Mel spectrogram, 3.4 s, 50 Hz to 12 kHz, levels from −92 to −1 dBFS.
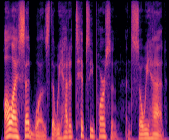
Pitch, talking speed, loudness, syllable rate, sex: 105 Hz, 230 wpm, -21 LUFS, 5.1 syllables/s, male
